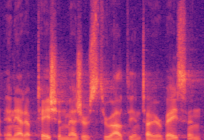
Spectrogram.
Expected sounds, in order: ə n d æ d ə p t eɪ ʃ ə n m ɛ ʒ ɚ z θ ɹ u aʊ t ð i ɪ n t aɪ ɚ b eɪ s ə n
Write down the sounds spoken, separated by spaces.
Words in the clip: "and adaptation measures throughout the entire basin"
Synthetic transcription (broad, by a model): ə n æ d ə p t eɪ ʃ ə n m ɛ ʒ ɚ z θ ɹ u aʊ t ð i ɪ n t aɪ ɚ b eɪ s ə n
